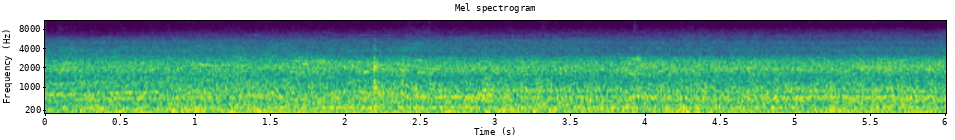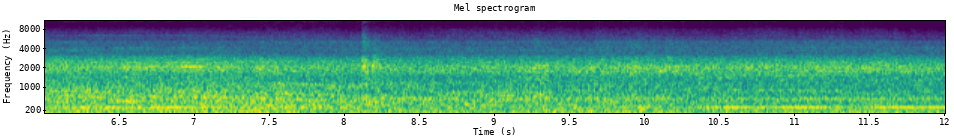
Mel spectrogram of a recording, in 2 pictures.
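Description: Steady mechanical drone of a heavy-lift port gantry crane's machinery hoisting its spreader beam and slings, with a low hum that fades out and comes back.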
